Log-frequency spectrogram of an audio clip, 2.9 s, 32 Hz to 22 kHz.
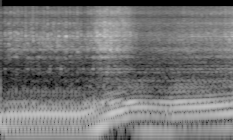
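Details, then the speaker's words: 1990 Dodge Grand Caravan LE, sat two months, refuelled after running dry, exhaust not yet bolted up: a strong, even low note rising and settling smoothly with revs, no misses or knocks; running properly. "good to know actually a that sounds good it's got gas now well it runs it needs a lot more gas so but that's enough for now"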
